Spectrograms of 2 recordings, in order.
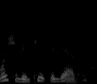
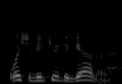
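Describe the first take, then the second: First: It is said quickly with little emphasis. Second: It is said slowly with strong emphasis. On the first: The speaker calls it wrong. "I just gave you the wrong" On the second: The speaker calls it right. "you got to slow down. You got to put that emphasis in there"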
